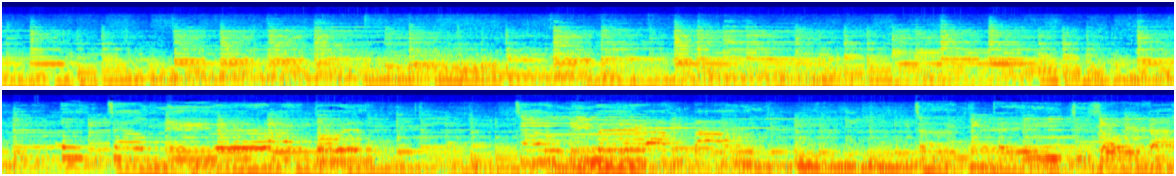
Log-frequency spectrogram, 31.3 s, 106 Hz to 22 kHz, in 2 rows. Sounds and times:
Music: 0.0s - 31.2s.

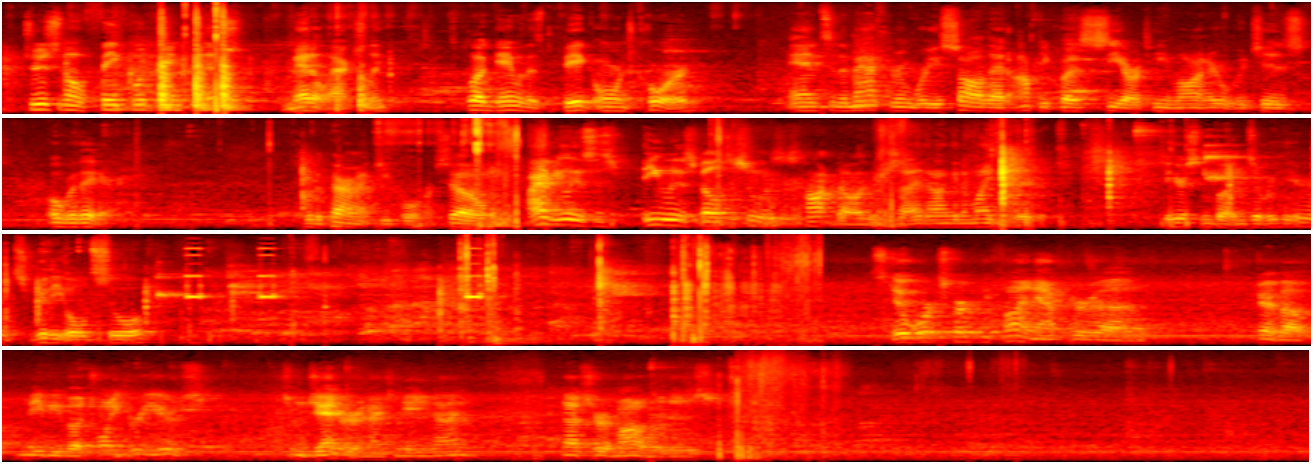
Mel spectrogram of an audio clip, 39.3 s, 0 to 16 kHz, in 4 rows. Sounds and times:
Speech: 5.9s - 11.4s, 12.1s - 17.6s, 26.2s - 28.3s, 29.0s - 34.8s.

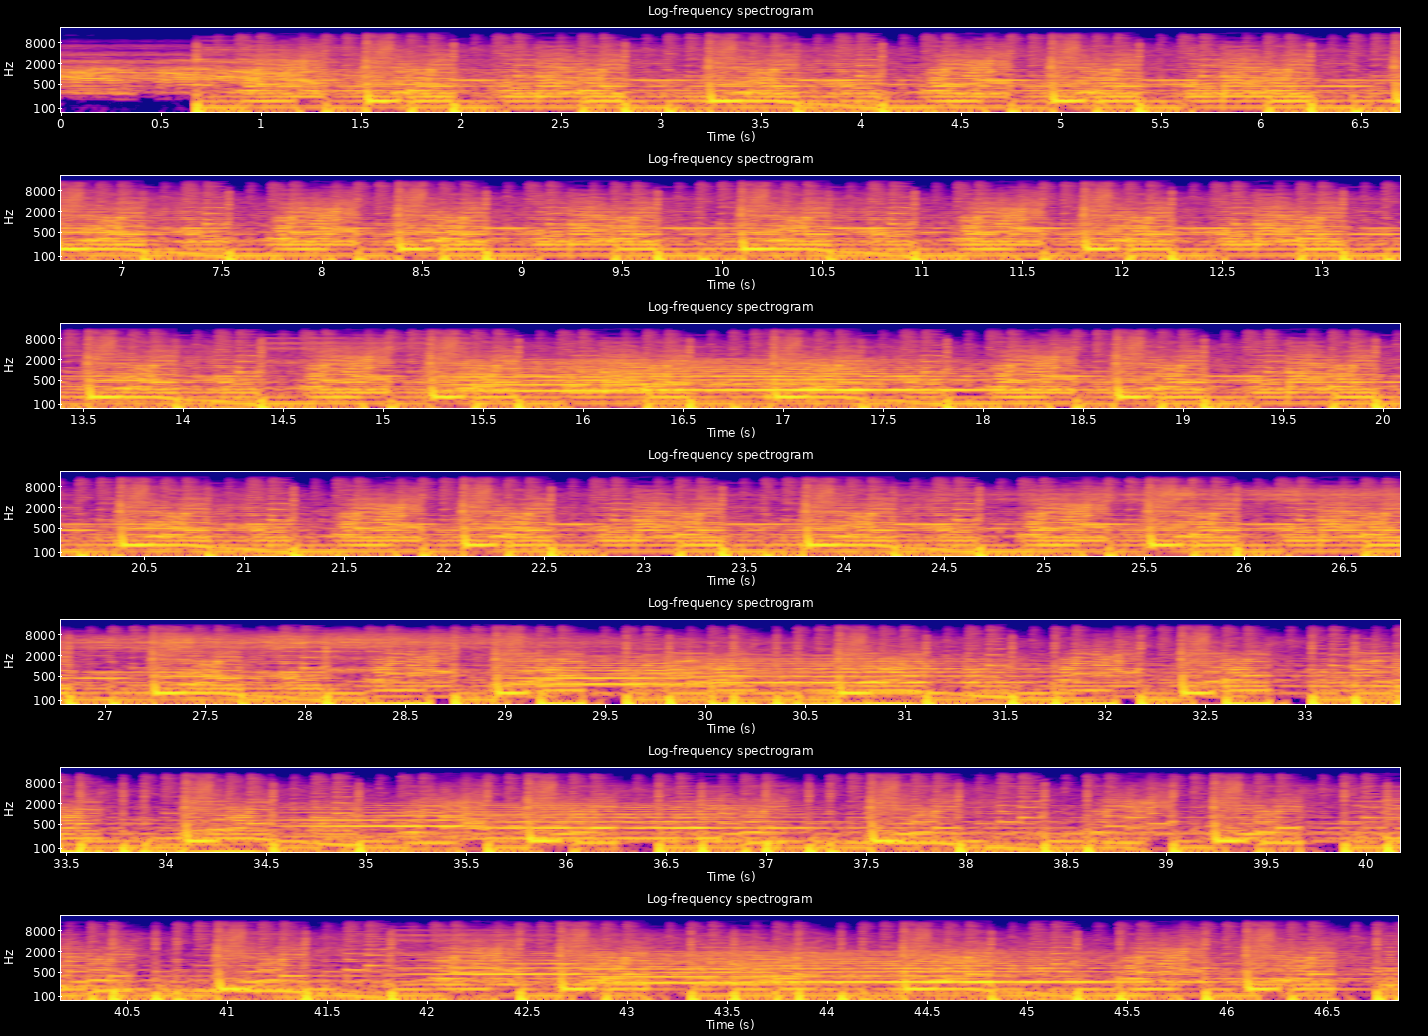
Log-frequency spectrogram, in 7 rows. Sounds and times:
Music: 0.0s - 46.8s.

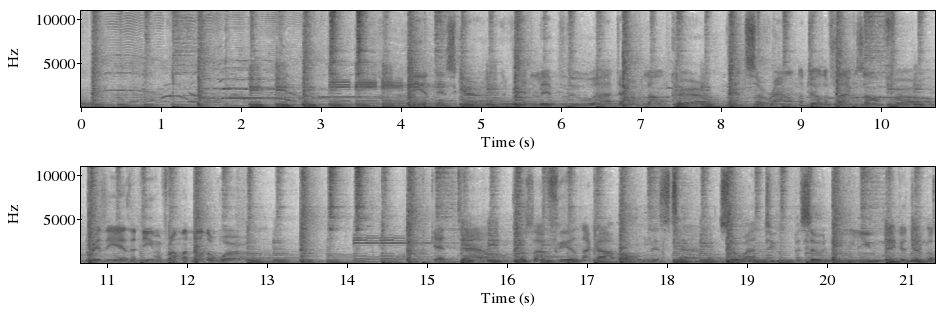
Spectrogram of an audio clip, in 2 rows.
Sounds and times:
Music: 0.0s - 21.3s.

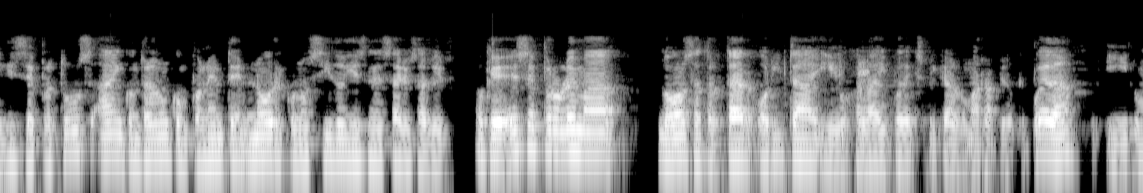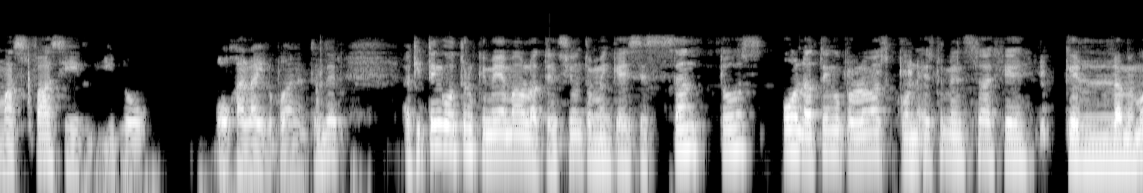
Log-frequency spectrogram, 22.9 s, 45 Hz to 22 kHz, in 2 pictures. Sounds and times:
Speech: 0.0s - 12.9s, 13.6s - 22.8s.

